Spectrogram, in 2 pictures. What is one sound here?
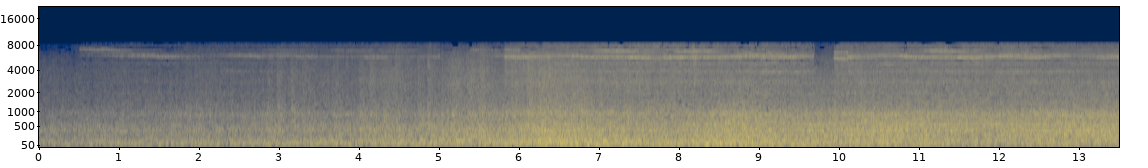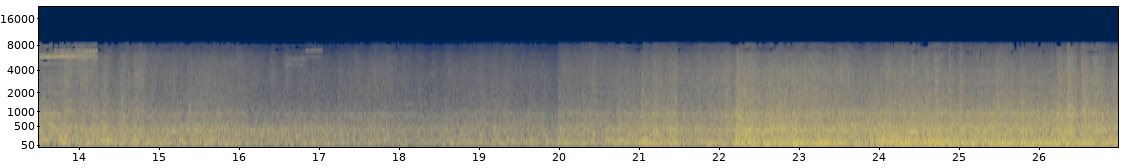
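A subway train rumbles closer through a tunnel and roars past.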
